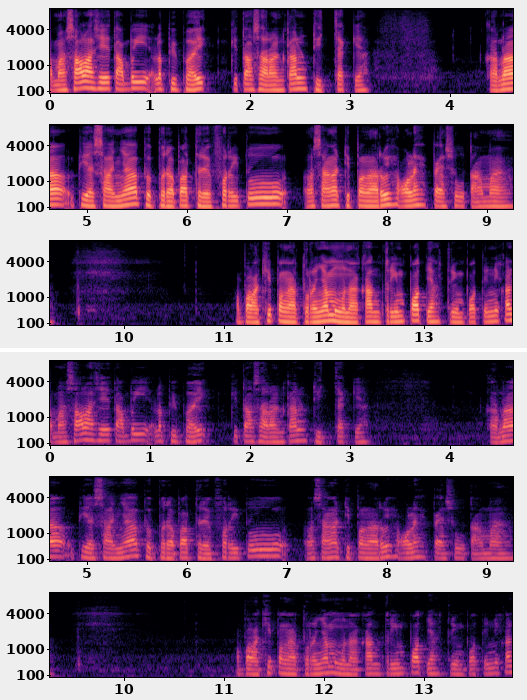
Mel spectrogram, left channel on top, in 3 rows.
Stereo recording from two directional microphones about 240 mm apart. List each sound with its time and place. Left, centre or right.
0.0 s speech: left
4.3 s speech: left
11.1 s speech: left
